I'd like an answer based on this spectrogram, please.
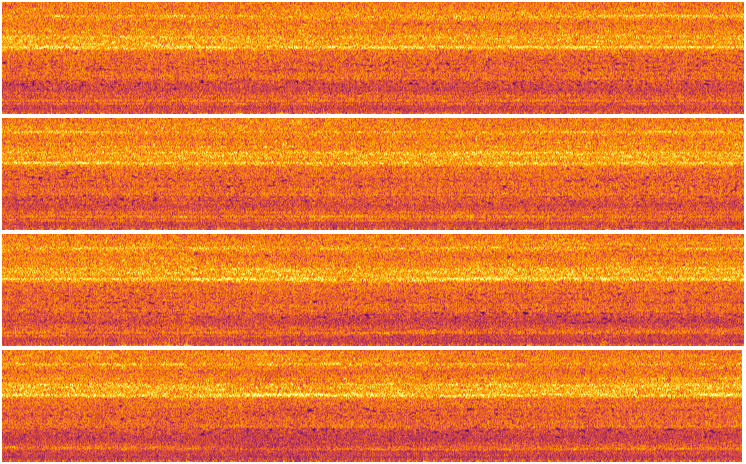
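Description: Large vertical band saw running as a white teak (gmelina) plank is fed through the blade, cutting it lengthwise: a loud, steady high whine over a hiss.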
